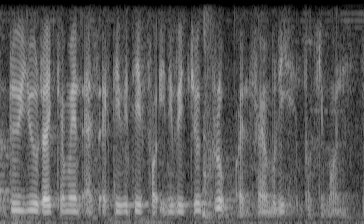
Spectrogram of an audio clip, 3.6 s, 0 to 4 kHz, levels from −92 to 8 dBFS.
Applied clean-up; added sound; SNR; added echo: none; Scissors; 18 dB; none.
